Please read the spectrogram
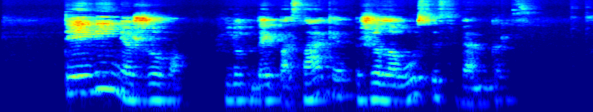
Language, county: Lithuanian, Klaipėda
